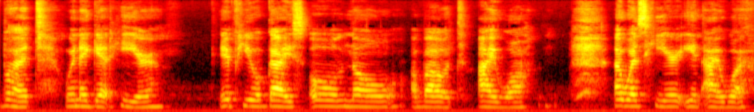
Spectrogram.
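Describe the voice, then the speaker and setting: With a Filipino accent, a woman speaks very slowly in a somewhat breathy, medium-pitched voice, her intonation monotone and flat, with audible room echo around her. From Philippines, Tondo, Manila. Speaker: vlogger. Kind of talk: casual vlog talk. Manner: halting, many fillers.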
